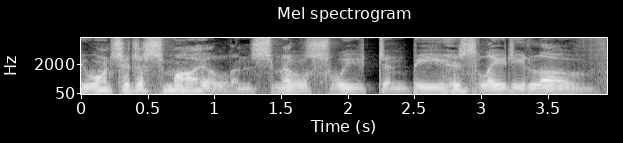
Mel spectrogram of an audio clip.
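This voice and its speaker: A raspy, put-on character voice with fairly even intonation and a fairly slow pace. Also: man, medium pitch for a man. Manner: gruff, harsh.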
